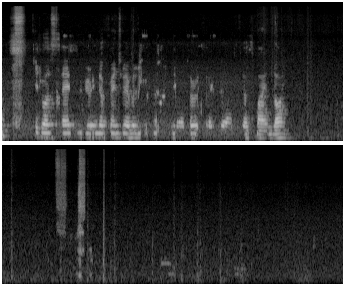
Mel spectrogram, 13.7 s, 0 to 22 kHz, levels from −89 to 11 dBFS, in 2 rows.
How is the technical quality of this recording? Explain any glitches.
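The technical quality is poor. Heavy noise processing runs through the whole recording, and the first five seconds have two stretches where the speech is pulled down while a second voice bleeds in. There is also a brief drop in the background near the end.

Overdone noise removal is present from start to finish. The suppressor pushes individual frequency bands to near zero whenever they sit close to its noise estimate. The low-level parts of the speech get removed along with the noise. The background drops and breaks up into twinkling, warbling specks.

Speech suppressed in double talk occurs from 0.12 to 2.12 s and again from 2.73 to 5.02 s. The likely cause is an echo canceller that could not tell the near talker apart from loudspeaker echo while both sides were speaking, so it attenuated everything. In the first stretch, about a second of the speech dips by roughly 10 dB at the deepest point. 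The second stretch is worse, with around two seconds affected and drops near 20 dB.

The other side's voice leaking through is heard from 0.44 to 1.40 s and from 2.71 to 5.06 s, overlapping the suppressed stretches. This likely comes from far-end audio on a loudspeaker that the echo canceller failed to fully remove from the microphone. The leaked voice sits well below the main speech, roughly 15 dB down in the first stretch and about 20 dB down in the second. It comes across as a faint second talker underneath.

Background gated by the echo canceller occurs between 11.81 and 13.25 s. The canceller clamped the microphone hard while the loudspeaker was active. For around 0.7 s in total, the room sound drops by about 11 dB, leaving momentary holes in the ambience. It returns once the canceller releases.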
